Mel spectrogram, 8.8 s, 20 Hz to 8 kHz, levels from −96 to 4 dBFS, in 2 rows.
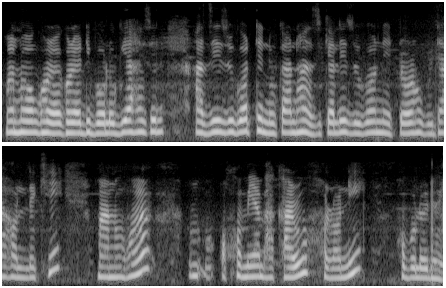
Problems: background sounds at intervals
